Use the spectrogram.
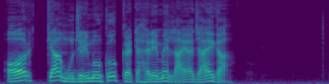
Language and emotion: Urdu, neutral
